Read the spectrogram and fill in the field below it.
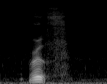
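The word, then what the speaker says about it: Ruf: think less of you for mispronouncing and earlier but it's correctly pronounced roof there you go I'm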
